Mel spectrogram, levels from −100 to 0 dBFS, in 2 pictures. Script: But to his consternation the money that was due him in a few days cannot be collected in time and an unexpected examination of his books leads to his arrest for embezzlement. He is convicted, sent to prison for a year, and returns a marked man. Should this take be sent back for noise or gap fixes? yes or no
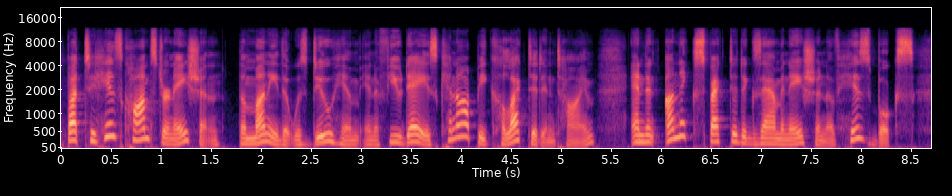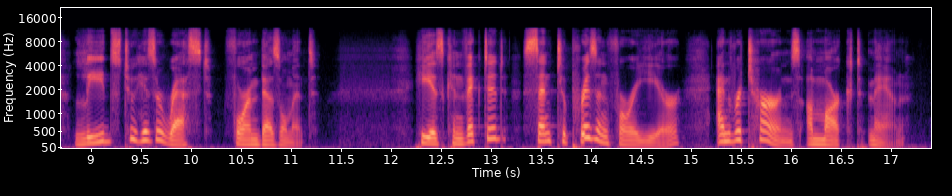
no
